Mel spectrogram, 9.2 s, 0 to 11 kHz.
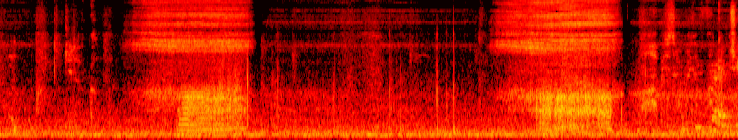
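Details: Loud, rough, hissing snores about every four seconds, roughly 14 breaths a minute, with a faint room hum; heavy snoring likened to a chainsaw.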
